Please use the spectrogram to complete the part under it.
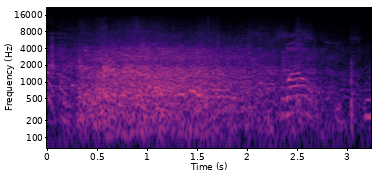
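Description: An older man laughs heartily.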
